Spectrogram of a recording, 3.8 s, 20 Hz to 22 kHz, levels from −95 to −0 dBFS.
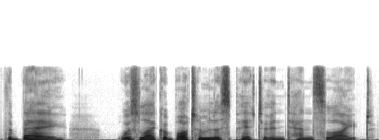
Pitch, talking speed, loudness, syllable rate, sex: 200 Hz, 160 wpm, -16 LUFS, 4.3 syllables/s, female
